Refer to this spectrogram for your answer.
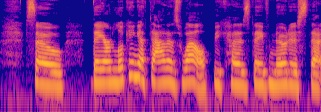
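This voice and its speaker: Speaking in a plain, everyday voice with an American accent, a woman talks at a moderate pace and medium pitch with ordinary pitch variation, in a very clean recording with a silent background. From Ohio, US. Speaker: patent analytics professional. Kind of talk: interview conversation.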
